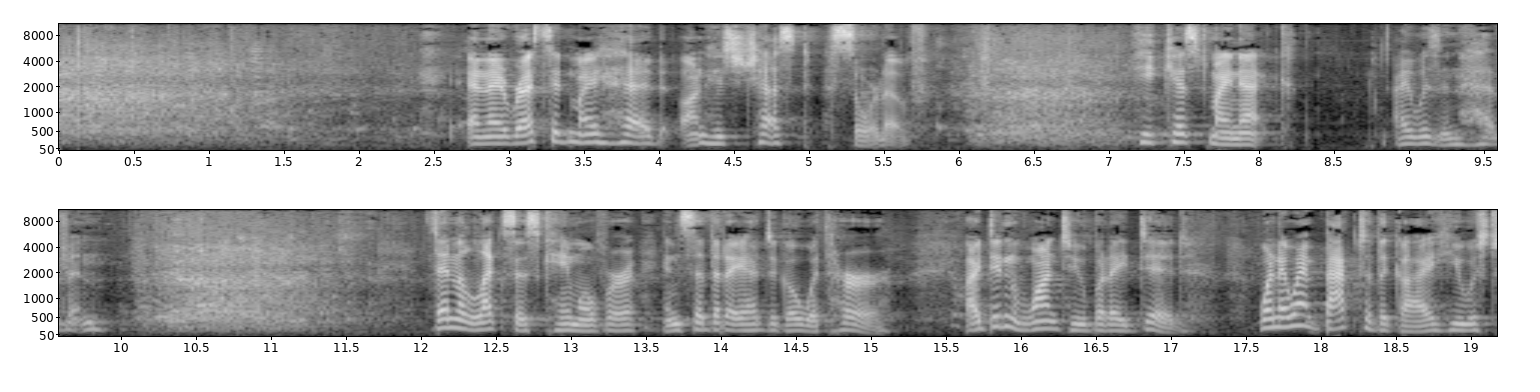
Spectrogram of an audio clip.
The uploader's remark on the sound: Recorded live at The Royal Cinema in Toronto.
